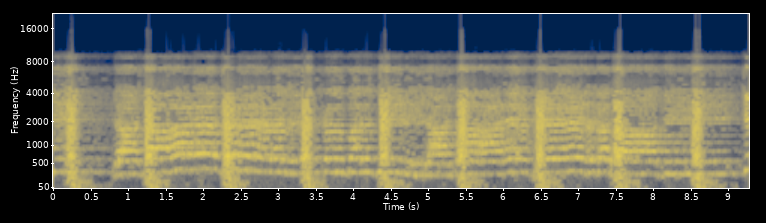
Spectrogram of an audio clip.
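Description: Noha, a Shia mourning lament: male voices chant a slow, mournful melody, kept in time by a deep thump about once a second.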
